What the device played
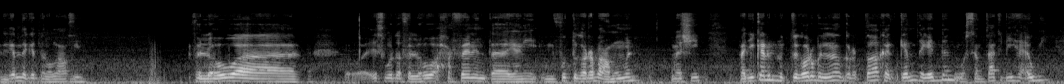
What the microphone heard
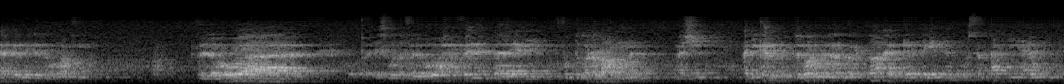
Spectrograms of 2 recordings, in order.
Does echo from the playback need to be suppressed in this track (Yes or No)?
Yes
